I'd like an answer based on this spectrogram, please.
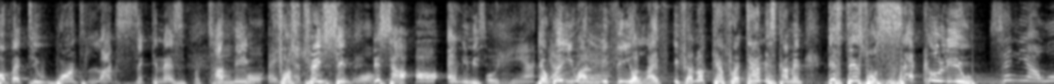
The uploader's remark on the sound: Preached at the Royal Service.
